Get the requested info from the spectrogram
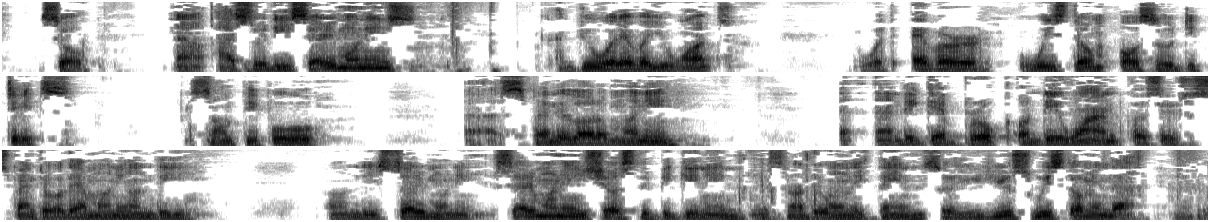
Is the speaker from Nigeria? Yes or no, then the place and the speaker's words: yes; Nigeria; I'm a Nigerian. I'm a Yoruba man.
